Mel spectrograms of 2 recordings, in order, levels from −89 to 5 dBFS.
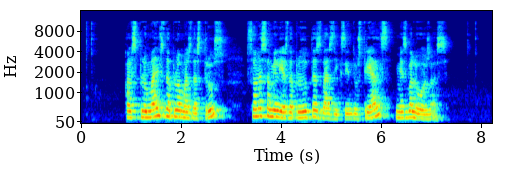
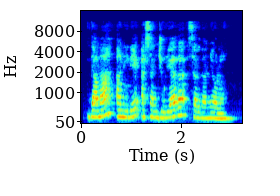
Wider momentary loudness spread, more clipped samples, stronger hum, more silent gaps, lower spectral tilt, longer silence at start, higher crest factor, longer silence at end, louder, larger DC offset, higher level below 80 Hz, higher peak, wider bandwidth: about the same, 9 LU vs 7 LU; neither; neither; neither; about the same, -5.5 dB/octave vs -5.5 dB/octave; first, 0.9 s vs 0.15 s; about the same, 16 dB vs 16 dB; first, 0.95 s vs 0.15 s; first, -22 LUFS vs -26 LUFS; neither; second, -70 dBFS vs -64 dBFS; first, -6 dBFS vs -10 dBFS; about the same, 11.5 kHz vs 11.5 kHz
